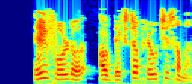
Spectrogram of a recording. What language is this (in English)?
Odia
